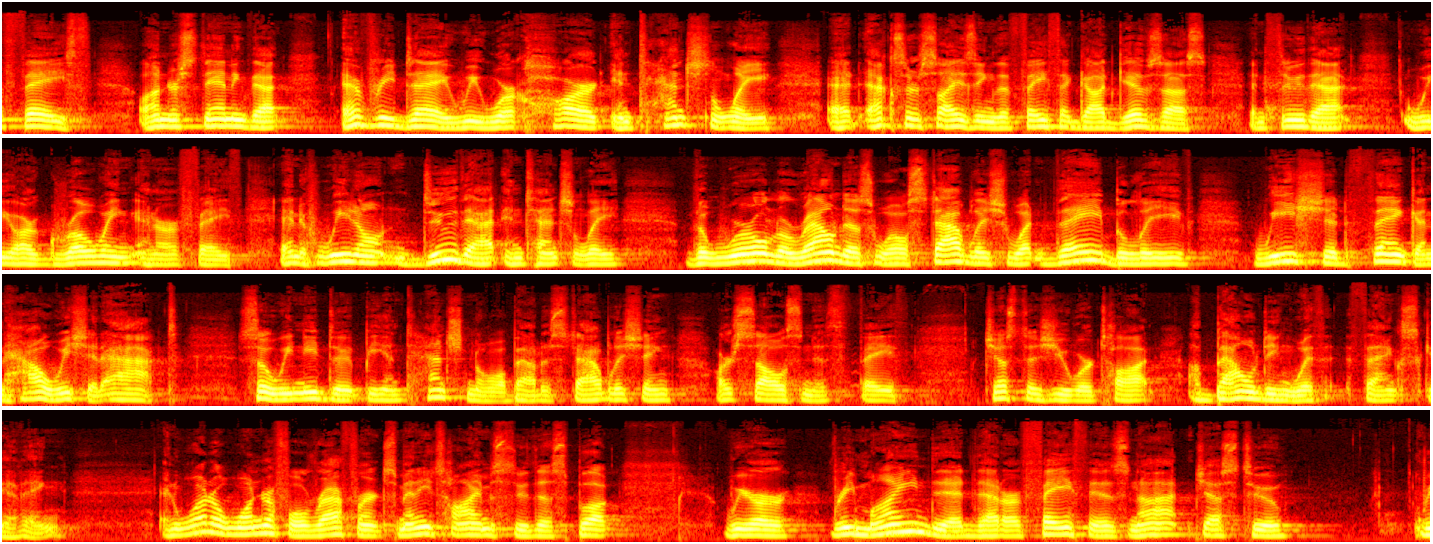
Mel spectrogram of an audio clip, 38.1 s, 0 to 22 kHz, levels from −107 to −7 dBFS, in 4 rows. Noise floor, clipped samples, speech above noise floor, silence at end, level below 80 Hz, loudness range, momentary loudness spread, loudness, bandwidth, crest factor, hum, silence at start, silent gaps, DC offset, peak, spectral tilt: -55 dBFS; under 0.1%; 36 dB; 0 s; -62 dBFS; 6 LU; 11 LU; -20 LUFS; 12.5 kHz; 20 dB; none; 0 s; none; under 0.1%; -2 dBFS; -8 dB/octave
